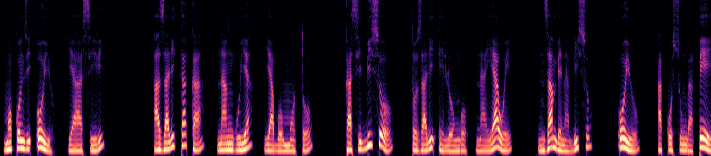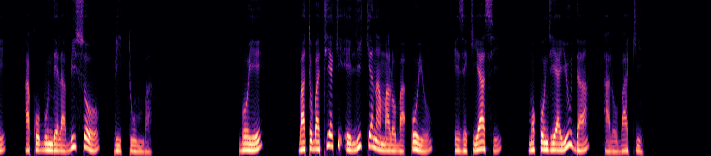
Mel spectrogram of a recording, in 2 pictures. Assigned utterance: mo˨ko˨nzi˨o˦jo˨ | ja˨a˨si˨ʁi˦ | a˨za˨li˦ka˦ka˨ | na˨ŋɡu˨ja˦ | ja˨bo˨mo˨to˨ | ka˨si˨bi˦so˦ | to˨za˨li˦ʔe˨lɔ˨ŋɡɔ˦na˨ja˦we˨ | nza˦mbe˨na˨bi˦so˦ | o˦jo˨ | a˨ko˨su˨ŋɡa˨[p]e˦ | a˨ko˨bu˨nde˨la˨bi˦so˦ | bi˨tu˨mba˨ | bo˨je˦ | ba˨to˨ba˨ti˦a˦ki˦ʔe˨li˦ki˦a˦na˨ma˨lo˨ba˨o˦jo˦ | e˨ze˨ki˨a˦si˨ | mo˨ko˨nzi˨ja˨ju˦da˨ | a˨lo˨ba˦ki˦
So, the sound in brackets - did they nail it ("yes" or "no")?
yes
